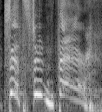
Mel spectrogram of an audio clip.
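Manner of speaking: high-pitched, drawn-out alarm yell; hammed-up high alarm call; screaming out. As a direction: stretch it into a high mock scream. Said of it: "So I'm screaming out".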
